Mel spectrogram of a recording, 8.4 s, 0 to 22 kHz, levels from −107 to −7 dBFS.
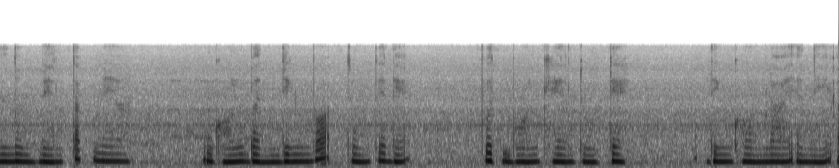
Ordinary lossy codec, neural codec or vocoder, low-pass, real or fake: none; none; 7.2 kHz; real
